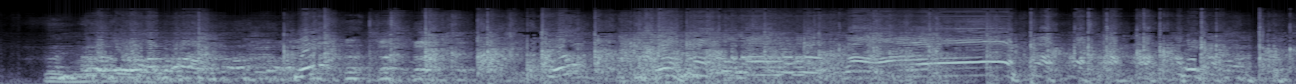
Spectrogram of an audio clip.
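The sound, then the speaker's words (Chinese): An audience claps during a comedic crosstalk stage show. Crisp clapping mixes with talking voices and chuckling laughter throughout. “哎呀，连我都鼓掌。 哎， 有本事， 那是， 各位还真捧你，还真鼓掌。”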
